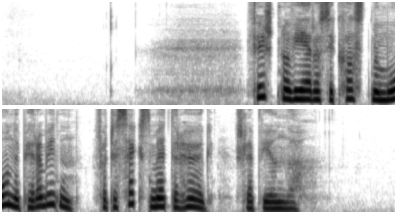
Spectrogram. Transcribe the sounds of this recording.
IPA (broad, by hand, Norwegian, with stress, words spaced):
ˈfʏʃt ˈnɔɹ ˈʋiː ˈjeːɾ ˈɔs ˈiː ˈkɑst ˈmeː ˈmoːnəpʏɾɑˌmiːdn̩ fœʈɪˈsæks ˈmeːtəɹ ˈhøːɡ ˈʃɽæp ˈʋiː ˈʉnɑ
